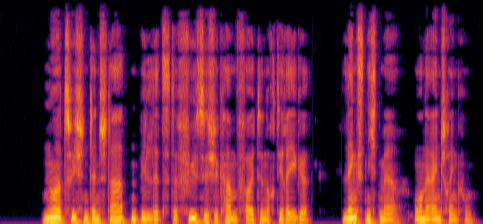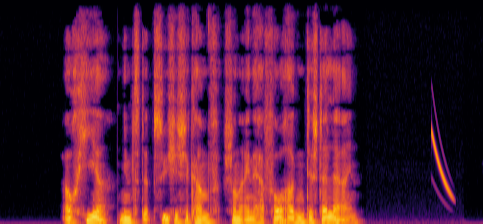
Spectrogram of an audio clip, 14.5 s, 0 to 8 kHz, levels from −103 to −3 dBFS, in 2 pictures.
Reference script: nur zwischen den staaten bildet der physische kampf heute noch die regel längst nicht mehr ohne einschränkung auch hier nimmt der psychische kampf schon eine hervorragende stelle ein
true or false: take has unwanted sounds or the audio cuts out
true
